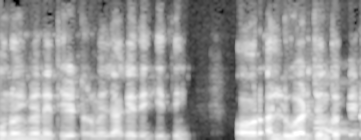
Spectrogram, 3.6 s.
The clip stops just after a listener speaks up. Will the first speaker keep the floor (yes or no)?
yes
